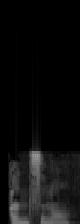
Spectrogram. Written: uncinal

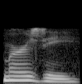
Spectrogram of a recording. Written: Mersey

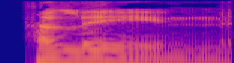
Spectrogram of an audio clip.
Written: helene

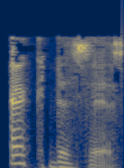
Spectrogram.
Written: ecdysial

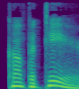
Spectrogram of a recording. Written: compotier

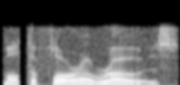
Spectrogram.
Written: multiflora rose

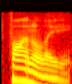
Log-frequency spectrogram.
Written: faunally

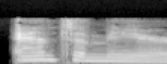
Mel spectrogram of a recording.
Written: antimerism

